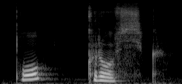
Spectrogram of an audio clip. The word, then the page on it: Pokrovsk: slow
